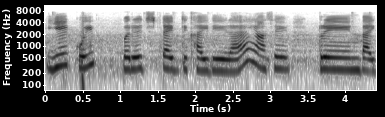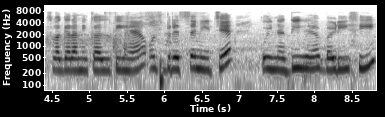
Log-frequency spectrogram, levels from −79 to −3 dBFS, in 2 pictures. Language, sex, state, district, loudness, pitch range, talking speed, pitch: Hindi, female, Jharkhand, Sahebganj, -17 LUFS, 245-275 Hz, 165 wpm, 255 Hz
